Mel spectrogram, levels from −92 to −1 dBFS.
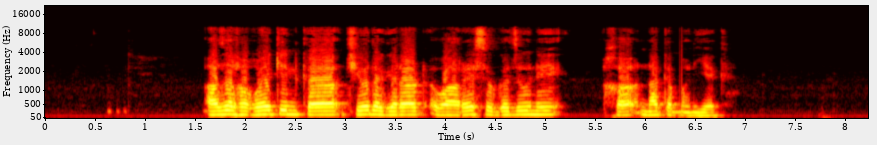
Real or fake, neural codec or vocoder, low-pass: real; none; 9.9 kHz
